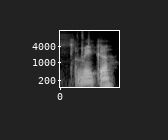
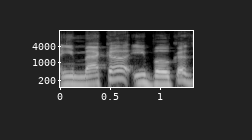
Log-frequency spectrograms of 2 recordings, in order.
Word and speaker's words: Emeka Ibuka: Emeka Ibuka. Just think of Emeka Okafor, who used to play for the Magic and played for Okafor.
